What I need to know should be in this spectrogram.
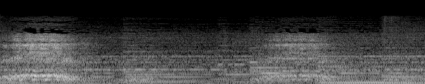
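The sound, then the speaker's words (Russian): A horse neighs briefly, calling toward a mare, in a loud, harmonic whinny near the start and another short whinny about two-thirds through, over a steady low background. “коротко заржал”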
